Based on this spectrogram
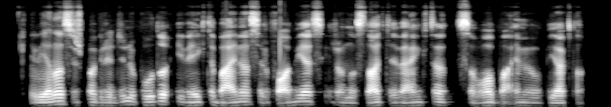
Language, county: Lithuanian, Klaipėda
